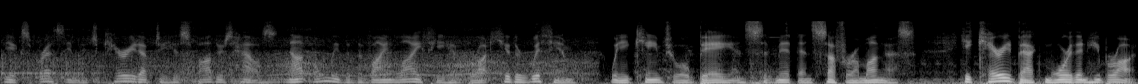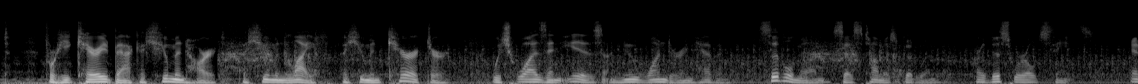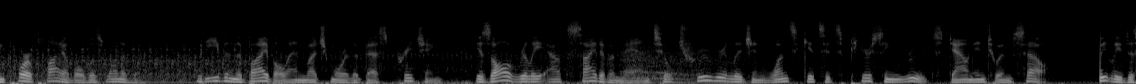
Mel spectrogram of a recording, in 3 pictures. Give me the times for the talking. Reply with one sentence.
You can hear the talking from 0.0 to 34.0 s.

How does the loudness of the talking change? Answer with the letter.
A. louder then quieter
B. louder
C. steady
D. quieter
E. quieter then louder
A.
